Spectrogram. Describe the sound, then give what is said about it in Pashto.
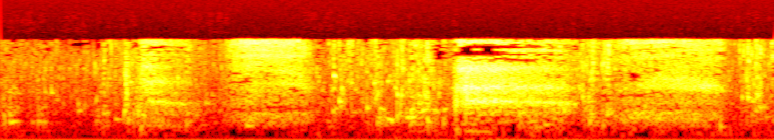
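Water flows and splashes as a face is washed in a full channel of cold running water, with a few broad, hissing bursts of splashing and rushing over a steady trickle. “ښکته وګوره د پښو لاندې دې ډک لښتی بهیږي، اوس به پکې مخ وینځم، خولې به ورسره یوسي.”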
